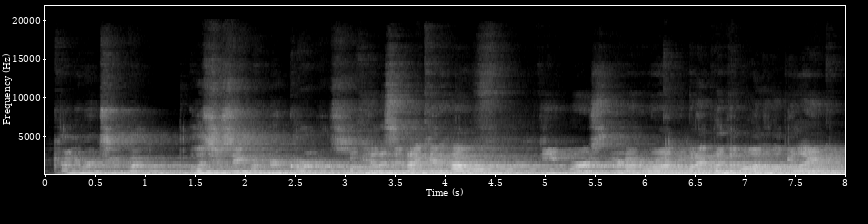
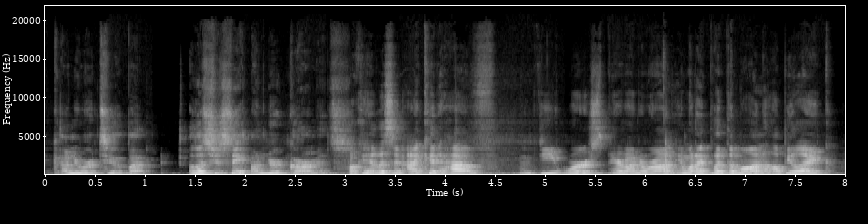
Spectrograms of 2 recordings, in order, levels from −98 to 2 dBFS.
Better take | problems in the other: second | room echo; strong; dies away in 3 s; slight in the second // off-mic speech; far

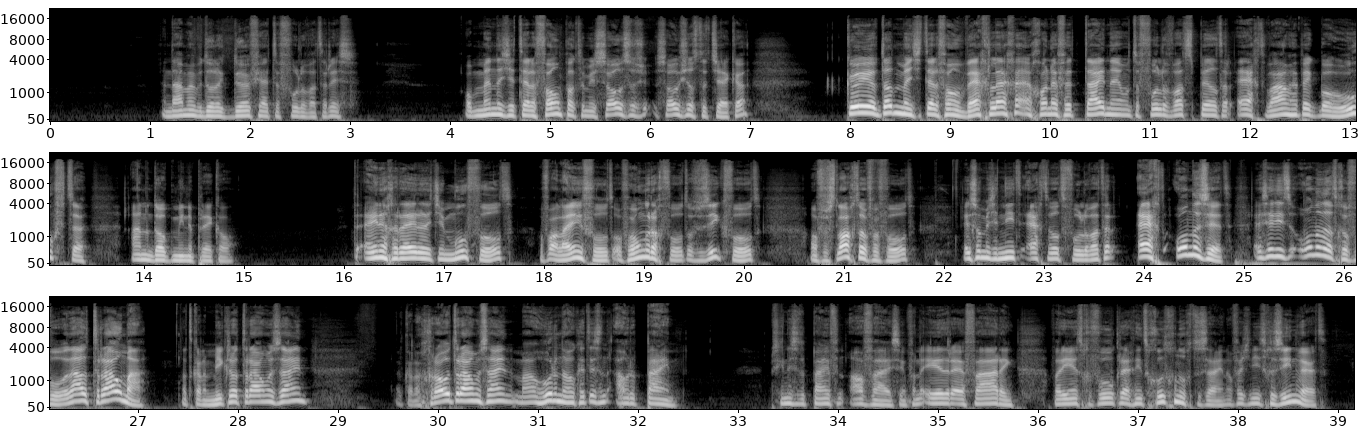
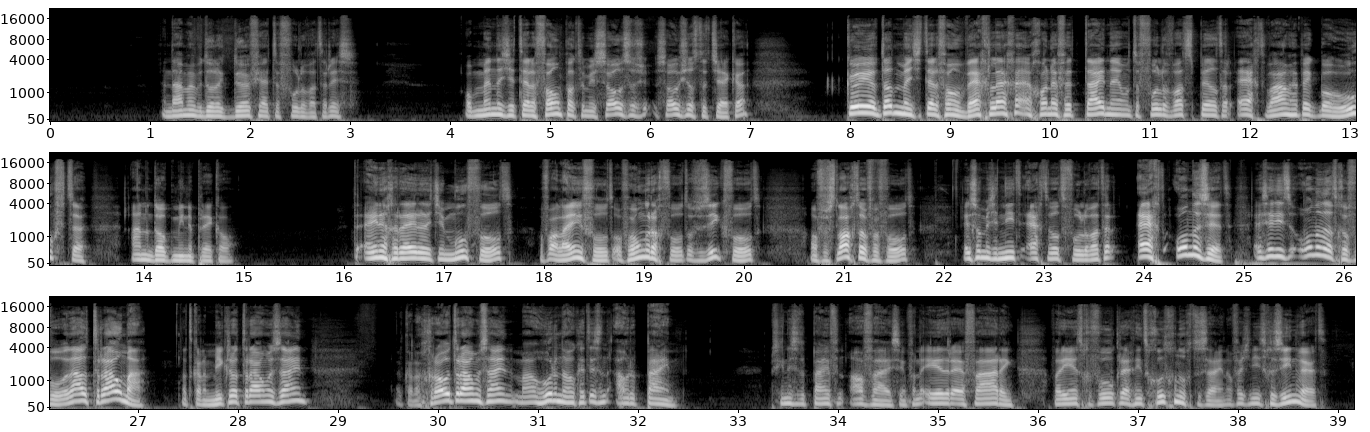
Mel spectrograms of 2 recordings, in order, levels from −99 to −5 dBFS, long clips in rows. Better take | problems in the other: neither | none

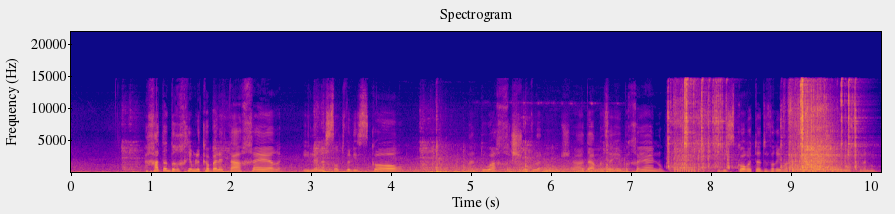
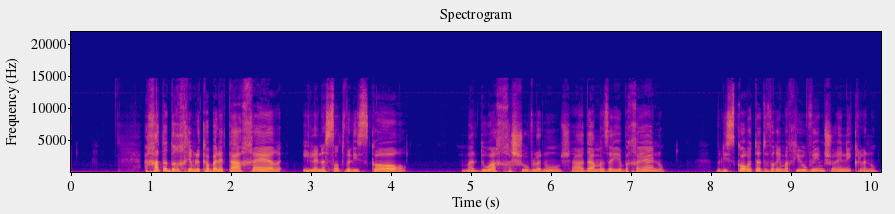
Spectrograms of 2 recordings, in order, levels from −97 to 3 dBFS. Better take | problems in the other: second | machinery noise; very loud; throughout; 4 dB above the speech

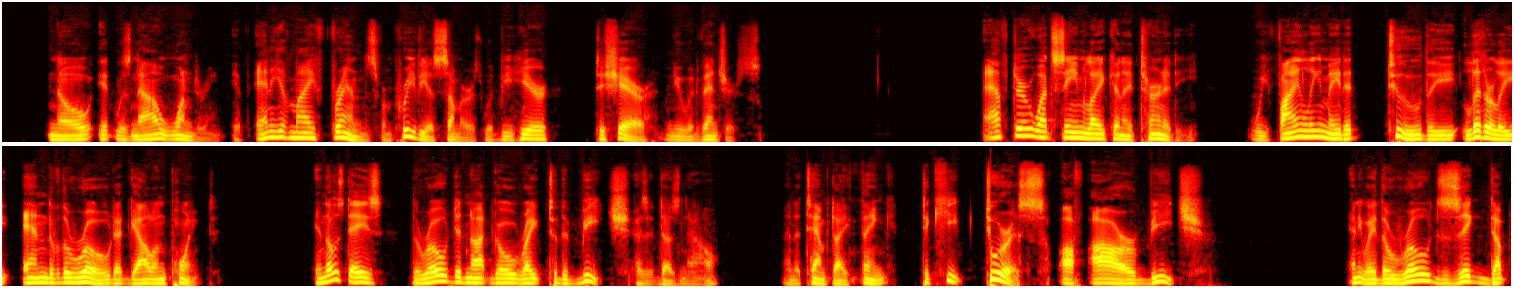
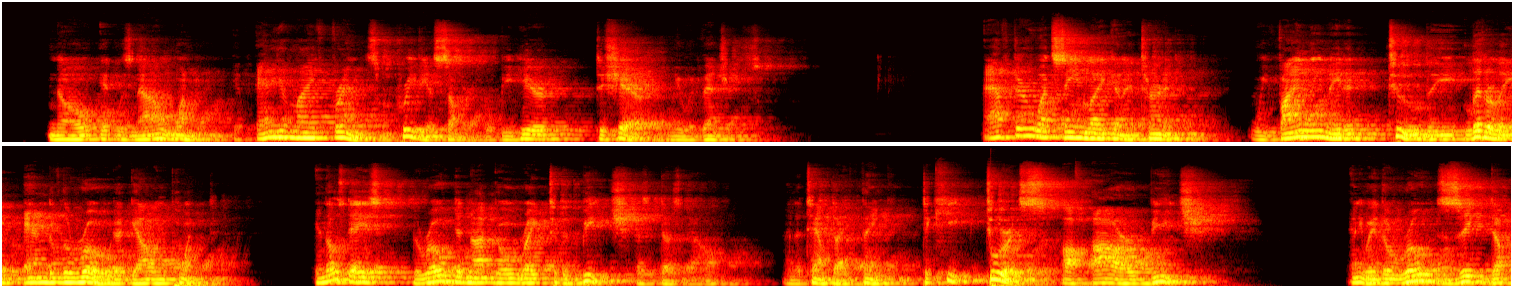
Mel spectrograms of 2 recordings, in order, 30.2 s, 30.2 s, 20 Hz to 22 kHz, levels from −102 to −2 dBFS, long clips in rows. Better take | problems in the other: first | room echo; noticeable; dies away in 1.2 s // off-mic speech; far

